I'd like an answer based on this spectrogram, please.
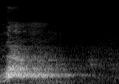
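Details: A Rottweiler, barking at children who poke it, gives a single deep, gruff bark that starts loud and quickly fades.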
